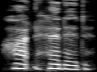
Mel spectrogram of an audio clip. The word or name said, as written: hotheaded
